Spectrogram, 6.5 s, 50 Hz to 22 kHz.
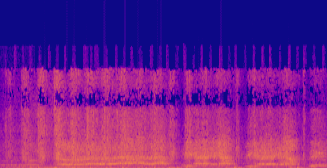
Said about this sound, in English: Well, I guess you only have to listen to the roaring of the fans and all of the chanting that we have over here in the background to try and get out Peter Lim out of Valencia. Over 15,000 fans were in attendance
